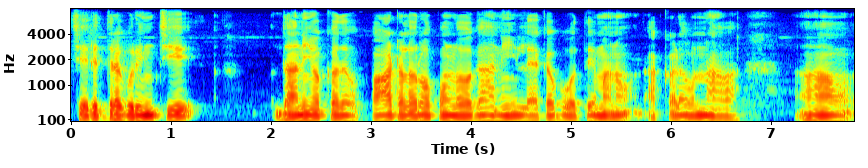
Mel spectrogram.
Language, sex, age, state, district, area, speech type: Telugu, male, 30-45, Andhra Pradesh, Anakapalli, rural, spontaneous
